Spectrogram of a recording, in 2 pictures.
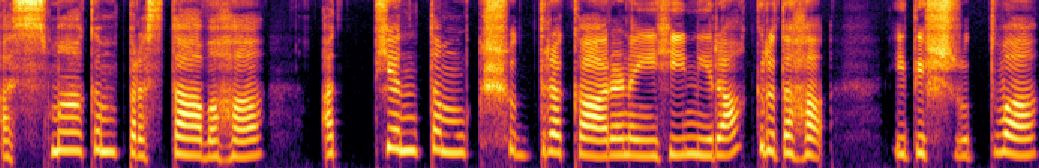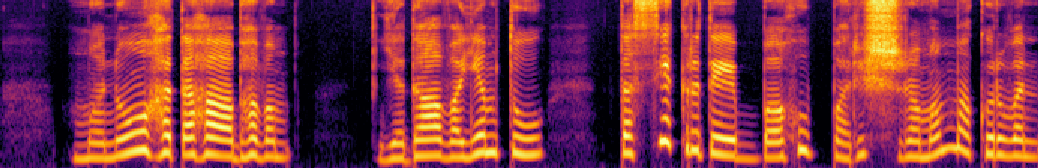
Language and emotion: Sanskrit, sad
